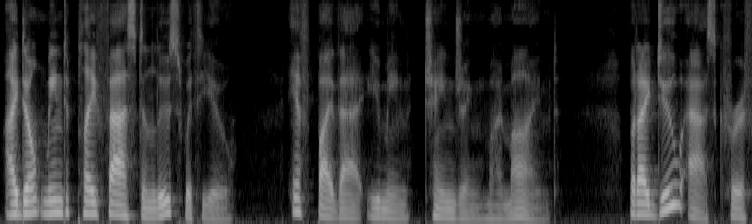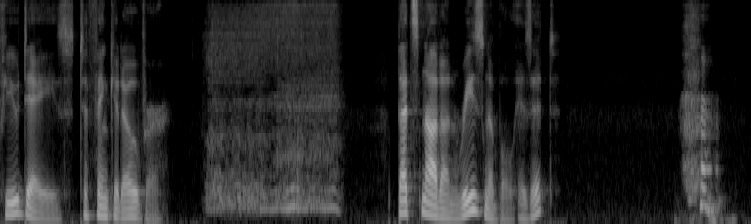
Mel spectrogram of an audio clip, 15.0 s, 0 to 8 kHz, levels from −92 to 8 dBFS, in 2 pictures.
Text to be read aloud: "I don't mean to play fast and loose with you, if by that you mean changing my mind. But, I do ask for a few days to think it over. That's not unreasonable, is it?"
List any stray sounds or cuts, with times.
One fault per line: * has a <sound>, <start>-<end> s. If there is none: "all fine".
* has a sniff, 9.5-11.1 s
* has a laugh, 14.3-14.9 s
